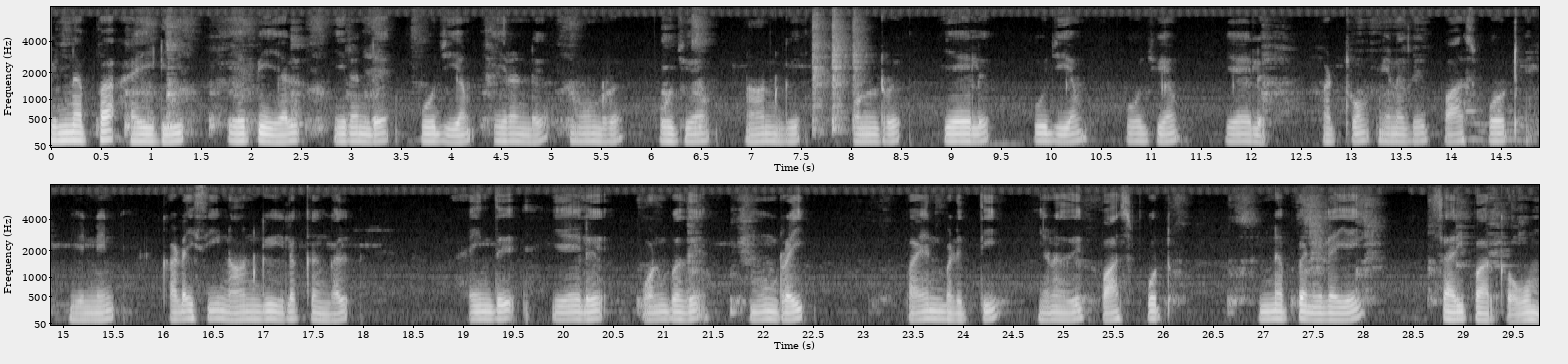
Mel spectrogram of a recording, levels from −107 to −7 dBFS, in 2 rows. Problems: background sounds at intervals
